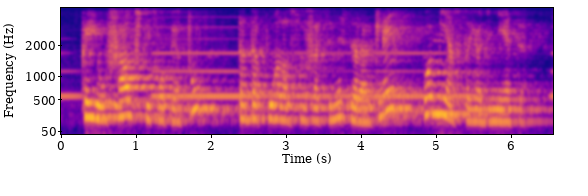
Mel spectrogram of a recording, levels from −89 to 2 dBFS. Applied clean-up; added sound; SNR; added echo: none; Wind instrument, woodwind instrument; 13 dB; reverberation time 1.5 s.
